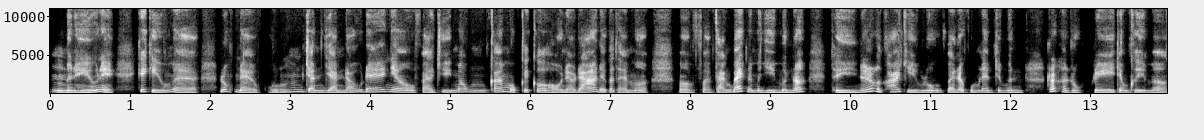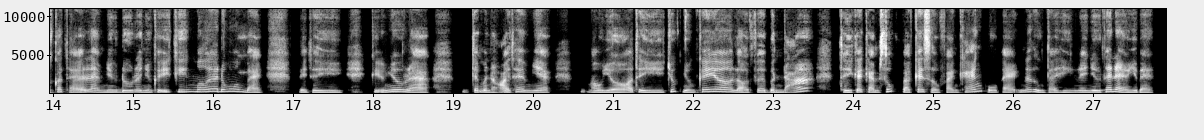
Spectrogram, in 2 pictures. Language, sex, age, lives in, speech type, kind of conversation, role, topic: Vietnamese, female, 20-24, Vietnam, conversation, advice, advisor, Làm sao để tách lời phê bình khỏi giá trị bản thân?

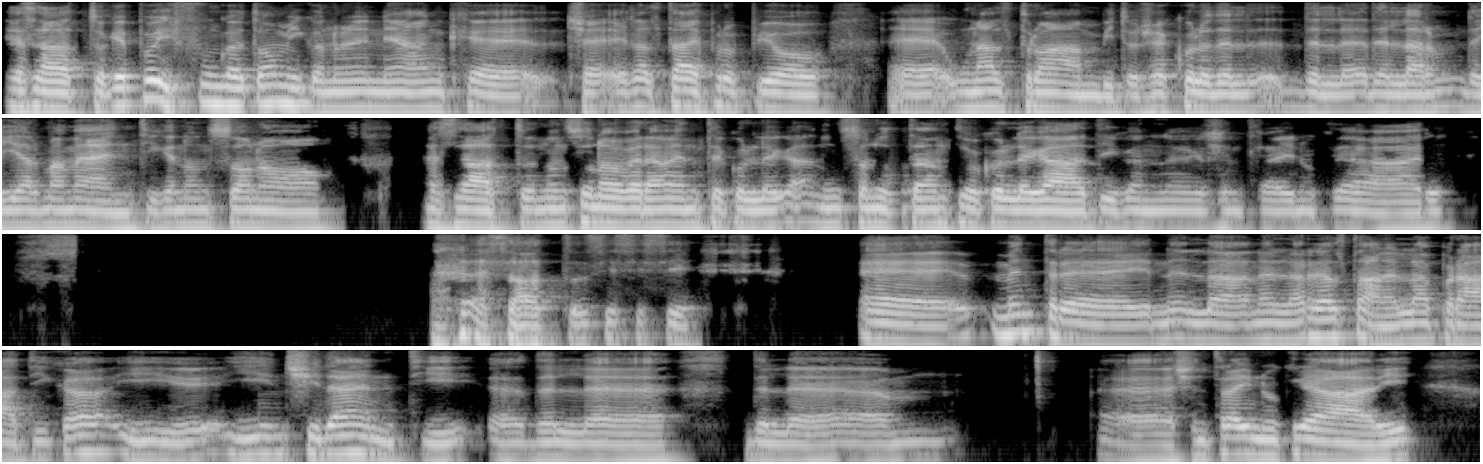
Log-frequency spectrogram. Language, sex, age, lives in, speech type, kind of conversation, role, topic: Italian, male, 30-34, Germany, conversation, unstructured, none, Quali piccoli gesti possiamo fare ogni giorno per proteggere l’ambiente?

